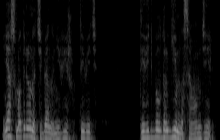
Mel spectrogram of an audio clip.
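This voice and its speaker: A man's voice: mid-range voice, very animated, normal speed, a little mellow, breathy edge, pitched above the performer's own voice. A man reading an audiobook, voicing an anxious, pleading young woman in a dream with urgent, emotional delivery. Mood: tearful. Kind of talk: audiobook character voice.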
